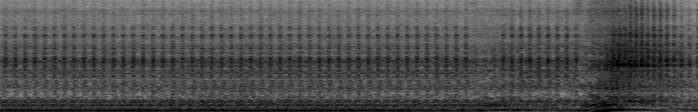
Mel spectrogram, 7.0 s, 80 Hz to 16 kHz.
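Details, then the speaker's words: 2008 Nissan Versa, first start (fuel pump turned out not to be needed): rough idle with heavy uneven knocking and a rev blip; suspected bottom-end knock, possibly rod knock. "now if you have the specially tuned ear of a mechanic i will say that that was a really nice wrap perhaps even a knock from the bottom end of that motor"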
